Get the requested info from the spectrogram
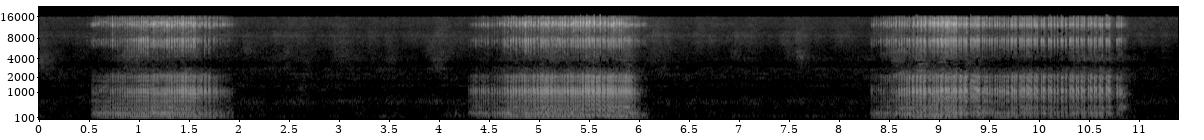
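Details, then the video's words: Chihuahua asleep indoors, snoring in three drawn-out rasping breaths of roughly one and a half to two and a half seconds each, evenly spaced by quiet gaps of about two seconds. "Моя храпулька"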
